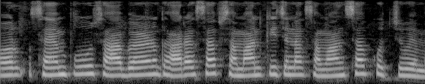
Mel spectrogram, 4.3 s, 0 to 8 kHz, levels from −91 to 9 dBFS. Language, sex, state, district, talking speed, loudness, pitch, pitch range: Garhwali, female, Uttarakhand, Tehri Garhwal, 185 wpm, -23 LUFS, 225 Hz, 210-240 Hz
